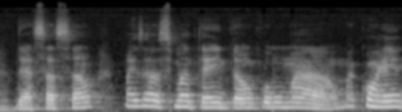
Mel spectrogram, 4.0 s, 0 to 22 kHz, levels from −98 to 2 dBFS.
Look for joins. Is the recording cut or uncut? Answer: uncut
